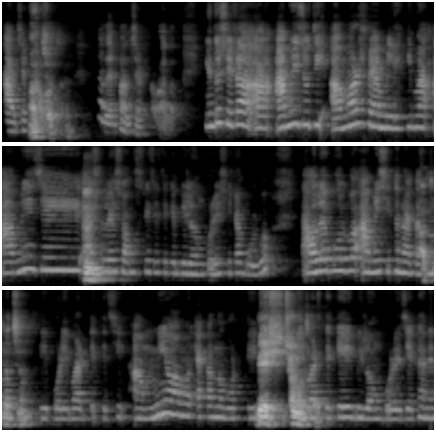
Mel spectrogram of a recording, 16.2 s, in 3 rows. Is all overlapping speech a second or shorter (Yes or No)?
Yes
